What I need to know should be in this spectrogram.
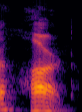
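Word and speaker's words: heart: Number 13 है he cried as इफ he were हर्ट। हर्ट, लफ्ज हर्ट होता है और वो जो दिल होता है उसको हार्ट कहते हैं, करेक्ट प्रोनाउंसिएशन इसकी ये है।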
